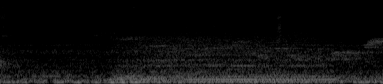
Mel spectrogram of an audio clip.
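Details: Steady low rumble of vehicle traffic with a passing engine hum; no animal voice stands out.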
